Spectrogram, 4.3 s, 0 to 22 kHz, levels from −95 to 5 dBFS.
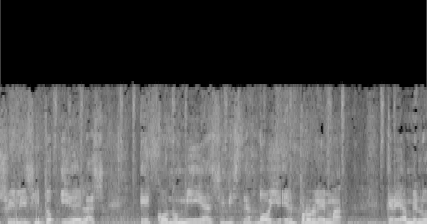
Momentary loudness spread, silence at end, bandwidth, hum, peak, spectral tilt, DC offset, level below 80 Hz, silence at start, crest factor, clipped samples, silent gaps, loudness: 5 LU; 0 s; 14 kHz; none; -6 dBFS; -3.5 dB/octave; under 0.1%; -42 dBFS; 0 s; 14 dB; under 0.1%; none; -18 LUFS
